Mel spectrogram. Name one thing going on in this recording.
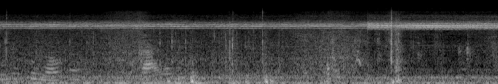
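A cardboard box scrapes and thumps as it is set down.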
